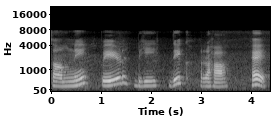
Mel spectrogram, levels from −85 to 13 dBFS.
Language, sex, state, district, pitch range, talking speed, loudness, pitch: Hindi, female, Madhya Pradesh, Dhar, 170-275 Hz, 80 wpm, -18 LUFS, 190 Hz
